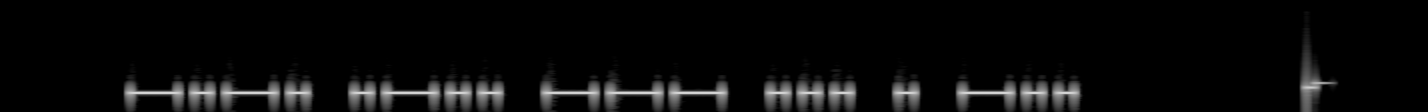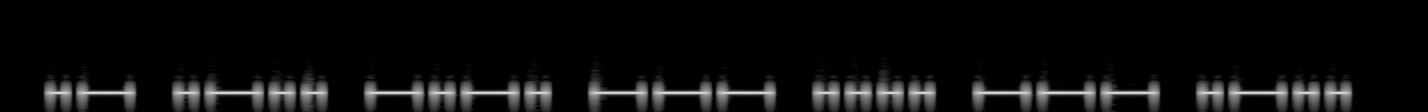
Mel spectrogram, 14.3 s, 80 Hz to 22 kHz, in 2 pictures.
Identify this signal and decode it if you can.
Morse code, heard as a keyed tone, about 15 wpm, 700 Hz. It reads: CLOSED ALCOHOL
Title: Sentences from Top 1400 Words - New Word Drill - 15wpm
